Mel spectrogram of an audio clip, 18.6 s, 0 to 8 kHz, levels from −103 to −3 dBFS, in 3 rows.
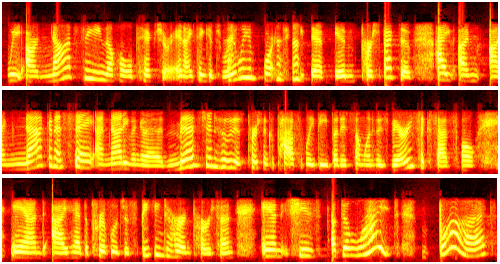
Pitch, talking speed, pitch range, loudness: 215 Hz, 185 wpm, 180-280 Hz, -17 LUFS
